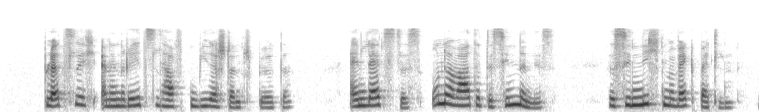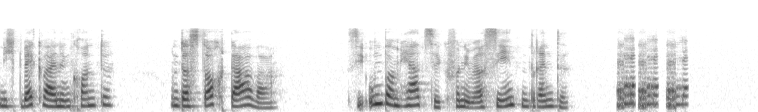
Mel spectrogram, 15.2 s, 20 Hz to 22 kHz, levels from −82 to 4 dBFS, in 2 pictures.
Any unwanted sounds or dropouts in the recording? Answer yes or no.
yes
